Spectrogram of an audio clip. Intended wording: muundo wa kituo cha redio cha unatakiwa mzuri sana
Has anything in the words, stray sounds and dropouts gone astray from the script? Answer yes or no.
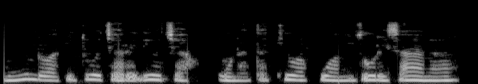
yes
